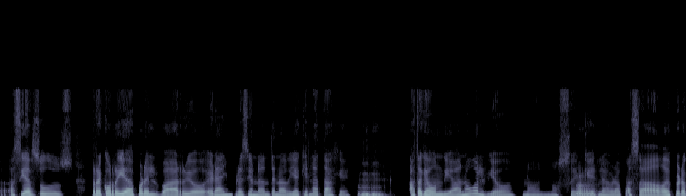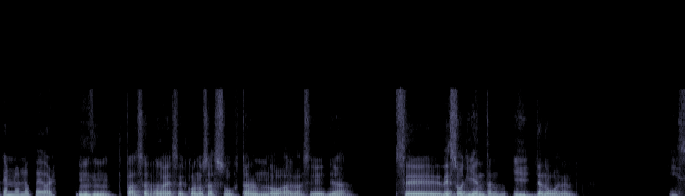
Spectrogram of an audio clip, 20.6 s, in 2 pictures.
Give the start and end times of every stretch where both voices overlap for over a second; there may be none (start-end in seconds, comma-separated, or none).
none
